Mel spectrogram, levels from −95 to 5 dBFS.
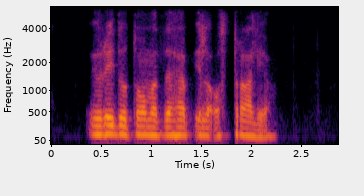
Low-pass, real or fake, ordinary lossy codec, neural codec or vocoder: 5.4 kHz; fake; Opus, 16 kbps; codec, 16 kHz in and 24 kHz out, 1 kbps, XY-Tokenizer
